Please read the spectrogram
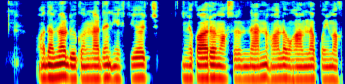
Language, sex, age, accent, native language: Uzbek, male, 12-17, Navoiy, Uzbek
